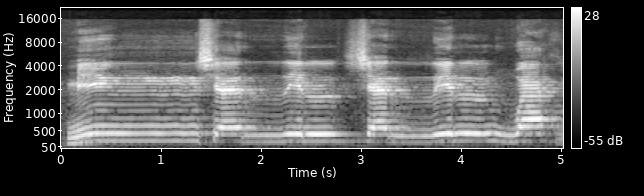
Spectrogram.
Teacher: jadi ro ini tipis. Ya, tipis. Jadi lidahnya turun saja.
